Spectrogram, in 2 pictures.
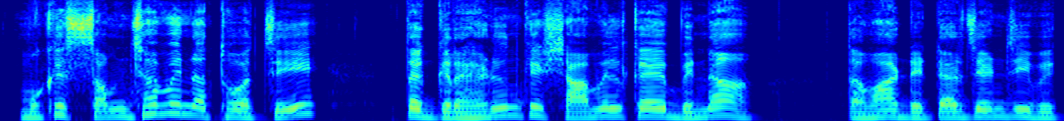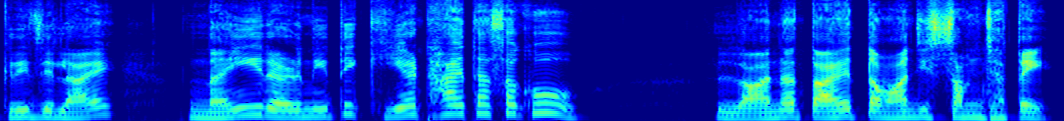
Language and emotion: Sindhi, disgusted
